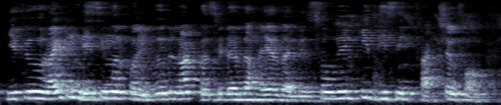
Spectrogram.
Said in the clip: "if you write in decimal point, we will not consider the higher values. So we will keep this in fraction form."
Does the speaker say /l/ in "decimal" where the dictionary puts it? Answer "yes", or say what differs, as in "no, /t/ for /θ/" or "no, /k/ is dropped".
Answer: no, /n/ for /l/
